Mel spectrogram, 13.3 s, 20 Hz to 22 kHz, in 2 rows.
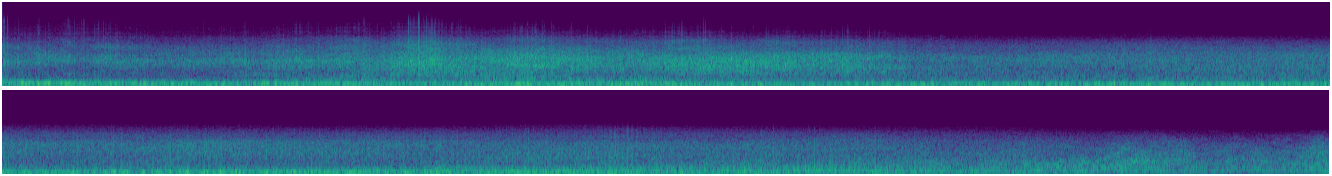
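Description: Jet noise from a MiG-31's two afterburning turbofans on a full-afterburner takeoff: a deep rumble with hiss over it, crackly at first, then fading steadily and growing duller as the jet climbs away.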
